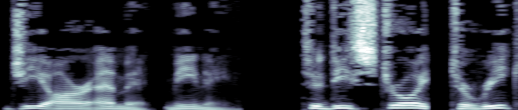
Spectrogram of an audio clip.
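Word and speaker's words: громить: common prefix po and the verb gromit, gromit pronounced grmit, meaning to destroy, to wreak havoc, to demolish violently.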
